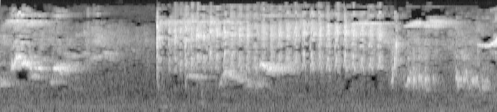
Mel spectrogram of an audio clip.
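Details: White-rumped shama kept in a cage, singing an emotional fighting song for training birds: two whistled slurs, then a long pulsing buzzy rattle, followed by softer whistled notes.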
